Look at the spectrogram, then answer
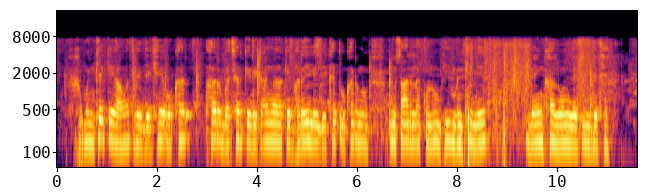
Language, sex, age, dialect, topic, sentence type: Chhattisgarhi, male, 18-24, Western/Budati/Khatahi, banking, statement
